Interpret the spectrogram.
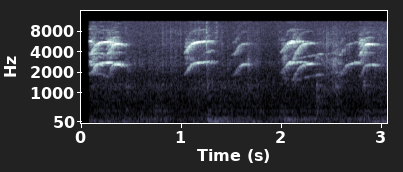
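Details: Red canaries kept by their owner, caged; short whistled phrases with rising and falling notes, four bursts spaced about a second apart, with quiet gaps between.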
